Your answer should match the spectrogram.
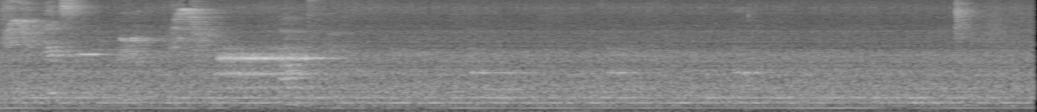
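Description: Schlossbergbahn funicular car running along its rail track, a steady hum with a low, even drone under it.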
